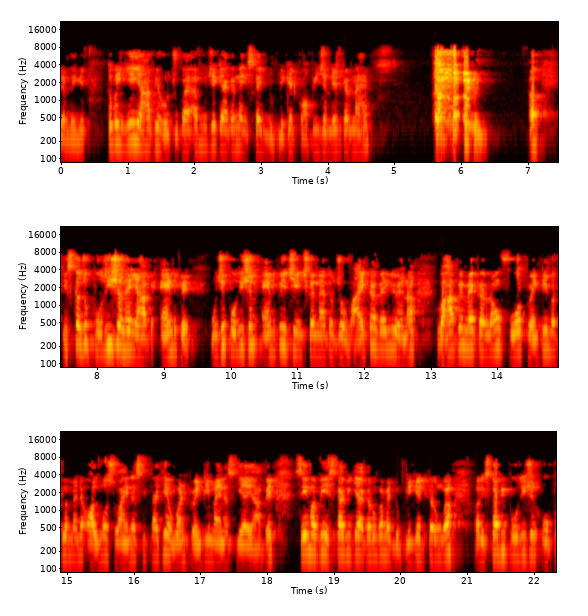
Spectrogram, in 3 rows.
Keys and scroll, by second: 3.2 ctrl+d, 7.7 p, 14.3 4, 20.1 ctrl+d, 21.5 p.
